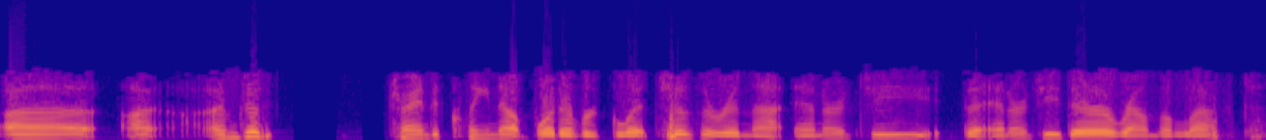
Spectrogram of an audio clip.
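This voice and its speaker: A radio host giving an energy healing reading to a caller, calm and halting, sometimes dropping to a whisper while checking. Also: medium pitch, no room sound. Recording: thin phone-like line, dry.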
